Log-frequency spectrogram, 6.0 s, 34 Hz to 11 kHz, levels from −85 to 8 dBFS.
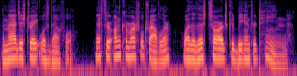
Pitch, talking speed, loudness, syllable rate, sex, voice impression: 130 Hz, 130 wpm, -17 LUFS, 5.2 syllables/s, male, very masculine, very adult-like, very middle-aged, very thick, slightly relaxed, slightly weak, slightly dark, slightly soft, muffled, slightly halting, slightly raspy, cool, intellectual, slightly refreshing, sincere, calm, very mature, friendly, very reassuring, wild, slightly sweet, kind, modest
